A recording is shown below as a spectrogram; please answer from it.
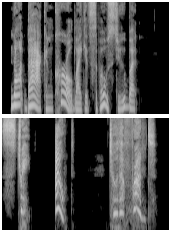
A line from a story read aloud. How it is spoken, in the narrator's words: Gotina whispered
